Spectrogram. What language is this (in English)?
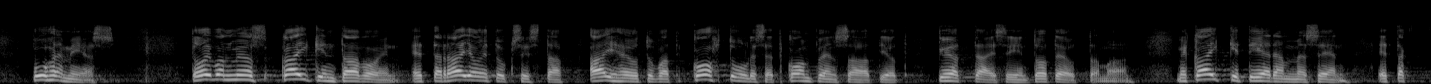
Finnish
